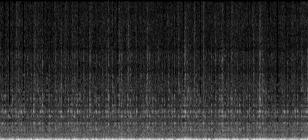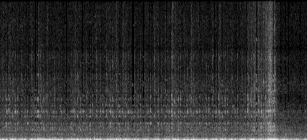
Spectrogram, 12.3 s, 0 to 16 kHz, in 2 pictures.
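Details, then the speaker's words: 1970 Oldsmobile Vista Cruiser 455 V8, first start, cold on a snowy Wisconsin day, not yet tuned: deep, even V8 burble at a steady idle with no knocks, ticks or misses; sounds good, running normally. "Not tuned, and it's cold. It's a cold, snowy day in Wisconsin. Sounds good though."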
